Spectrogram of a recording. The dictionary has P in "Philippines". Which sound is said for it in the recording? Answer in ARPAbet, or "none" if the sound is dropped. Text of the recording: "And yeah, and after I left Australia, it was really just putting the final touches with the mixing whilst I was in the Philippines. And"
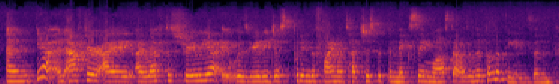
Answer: P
